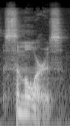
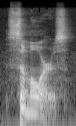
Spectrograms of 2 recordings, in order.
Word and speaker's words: s'mores: never heard anybody uh pronounce s'mores as sores like really hitting that apostrophe like I know that s'mores stands for some more but I've never heard anybody say it sores sores uh you know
